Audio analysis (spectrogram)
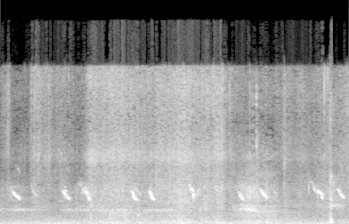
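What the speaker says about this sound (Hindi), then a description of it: "ये चूजे फिर हैं।" Small chicks inside a room give high, thin cheeps, repeated in quick pairs and single peeps at an irregular rhythm, fairly close over a faint background hum.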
